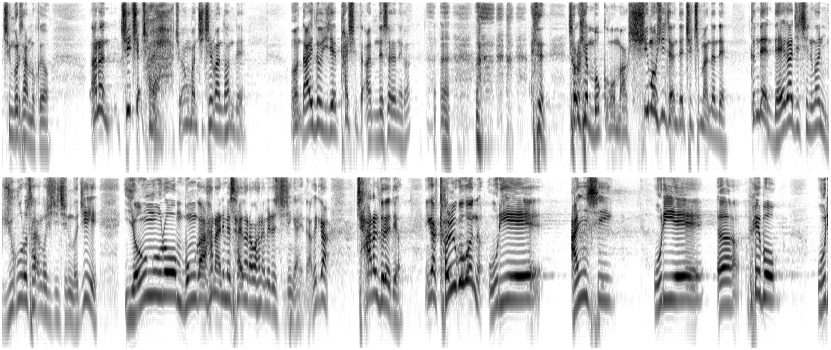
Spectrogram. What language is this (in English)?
Korean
